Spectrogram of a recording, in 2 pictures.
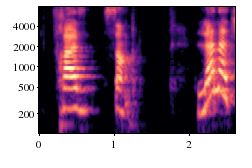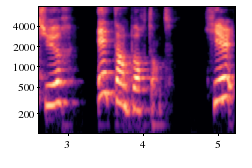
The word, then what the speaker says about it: importante: And I pronounce my last T from importante because it's in front of the mute E. So, I do pronounce it. La nature est importante.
